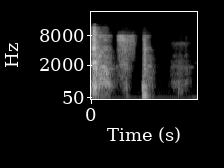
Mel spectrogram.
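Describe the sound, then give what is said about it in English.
A quick run of sharp, breathy hiccup-like bursts: three abrupt catches close together, then a fainter fourth one trailing off, with no talking. “excuse me, had a hiccup there.”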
